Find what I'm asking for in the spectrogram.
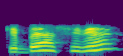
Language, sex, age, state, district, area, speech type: Odia, female, 60+, Odisha, Gajapati, rural, conversation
